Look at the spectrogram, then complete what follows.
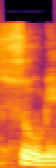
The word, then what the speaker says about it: Sumi: Sami o Sumi, se escribe Sumi, yo voy a decir Sami, pero en el fondo es Sumi, digámoslo en castellano.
